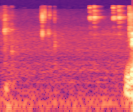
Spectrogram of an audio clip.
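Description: A few faint, scattered clicks from a computer keyboard and mouse.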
